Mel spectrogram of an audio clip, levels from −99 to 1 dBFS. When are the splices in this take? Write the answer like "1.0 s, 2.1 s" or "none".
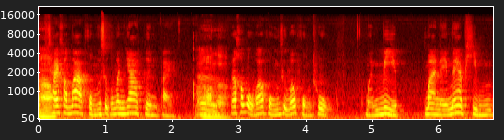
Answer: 2.3 s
